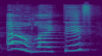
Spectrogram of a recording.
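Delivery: high cartoon British question; Susie Sheep, British accent. Friend about to show Peppa a whistle, high mock-British accent. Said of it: "And so Susie says".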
